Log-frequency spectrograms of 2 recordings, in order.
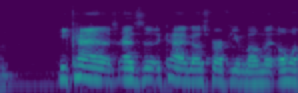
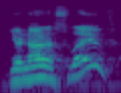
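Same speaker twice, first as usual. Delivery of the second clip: loud, slow, higher-pitched disbelief; surprised crewman; 6 semitones higher, 8 dB louder, slower than usual. Acted. Crewman questioning the stranger he took for a slave, surprised. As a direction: ask it slowly, taken aback. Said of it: "looks at you and goes".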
